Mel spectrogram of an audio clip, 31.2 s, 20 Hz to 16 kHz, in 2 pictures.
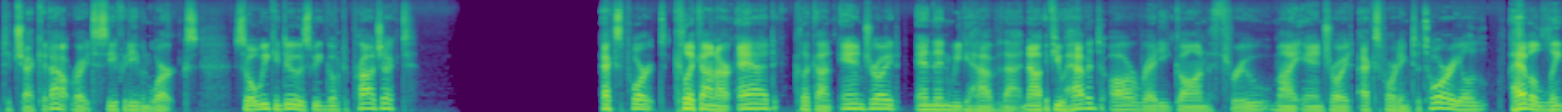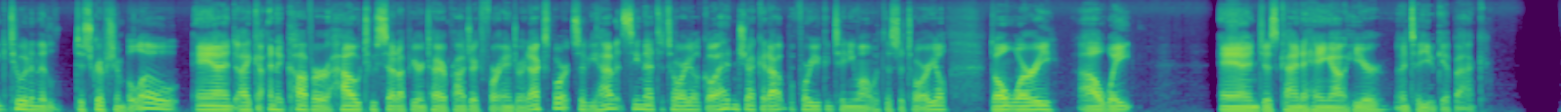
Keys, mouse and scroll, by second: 3.4 click, 5.8 click, 6.7 click, 7.3-9.6 drag.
